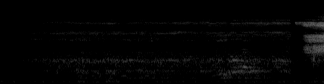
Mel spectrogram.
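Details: Barn owl (Tyto alba) gives one long, harsh, hissing screech that holds steady for nearly three seconds, then ends in a louder rasping burst.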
